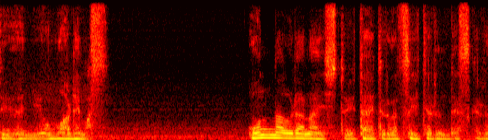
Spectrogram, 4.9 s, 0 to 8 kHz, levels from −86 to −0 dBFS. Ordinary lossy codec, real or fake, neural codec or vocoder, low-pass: none; real; none; none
